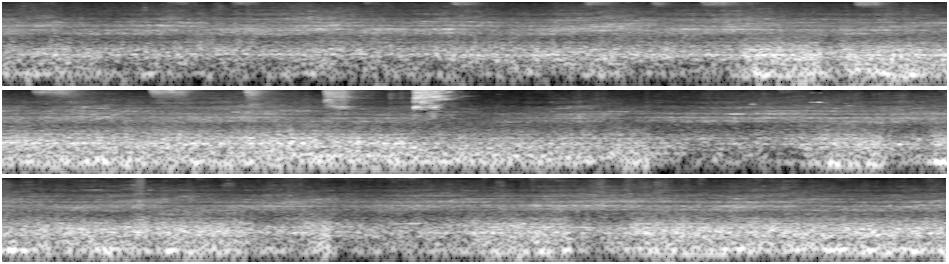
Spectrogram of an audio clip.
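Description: Intermodal freight train's well cars, loaded with trailers and double-stacked containers, rolling past: a steady rumble of steel wheels on rail with a thin high wheel squeal running through it. It gets louder about seven seconds in.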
